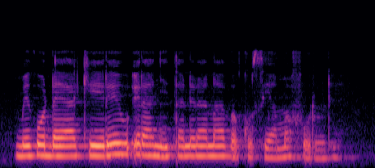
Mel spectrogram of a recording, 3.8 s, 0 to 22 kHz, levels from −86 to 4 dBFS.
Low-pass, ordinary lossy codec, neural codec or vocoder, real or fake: 7.2 kHz; none; none; real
